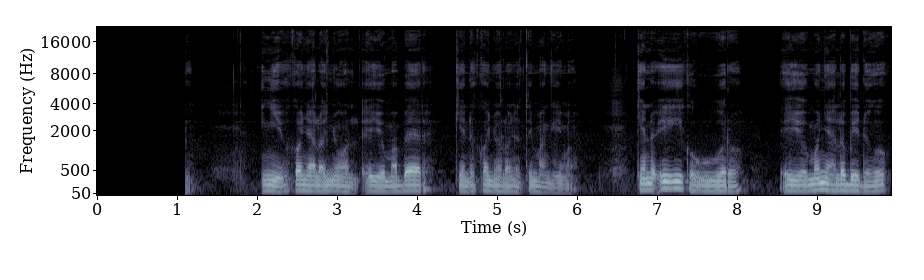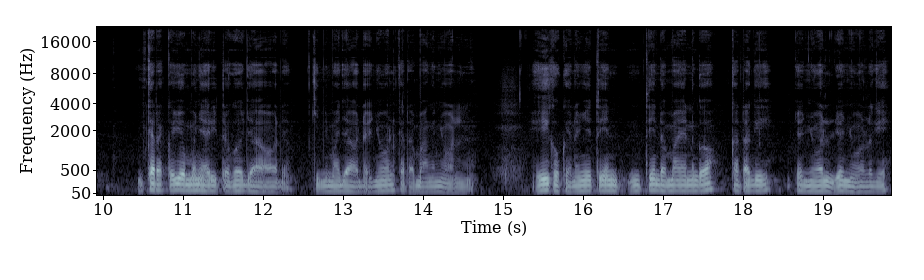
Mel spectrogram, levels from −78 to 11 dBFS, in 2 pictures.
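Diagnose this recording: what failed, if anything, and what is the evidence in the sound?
Capture began late, a cut-off start at the driver or buffer stage: the stream opened after the talker was already speaking. The clip holds digital silence from 0 to 1.10 s, then speech enters abruptly mid-sound at 1.10 s, with no natural onset or fade.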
